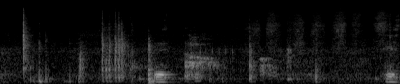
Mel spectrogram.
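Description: A faint, mumbled voice in short fragments, with a few light clicks and rustles scattered between them.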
